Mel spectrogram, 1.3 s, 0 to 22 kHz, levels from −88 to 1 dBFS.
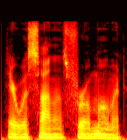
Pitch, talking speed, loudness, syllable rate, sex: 85 Hz, 280 wpm, -18 LUFS, 8.1 syllables/s, male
